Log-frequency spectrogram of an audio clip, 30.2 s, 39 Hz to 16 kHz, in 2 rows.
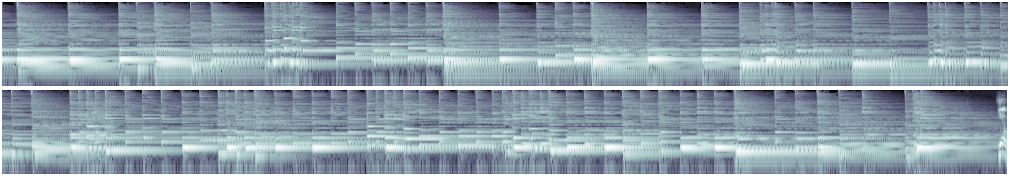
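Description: Sampled Austrian harpsichord on its 8-foot stop in equal temperament, an octave below the 4-foot. It is played as a continuous passage of chords and runs, each note a sharp pluck that dies away quickly.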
